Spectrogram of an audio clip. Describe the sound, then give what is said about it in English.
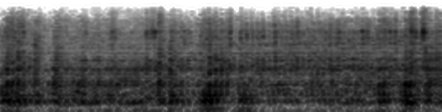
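A spring door stopper being batted by a cat, giving a continuous rapid buzzing twang with shifting vibrato, fairly loud for several seconds, with no voices. “The answer is a cat playing with a door stopper.”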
